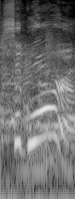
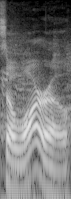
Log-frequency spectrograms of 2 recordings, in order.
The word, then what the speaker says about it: Saguaro: I think the G is more of like a W sound.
